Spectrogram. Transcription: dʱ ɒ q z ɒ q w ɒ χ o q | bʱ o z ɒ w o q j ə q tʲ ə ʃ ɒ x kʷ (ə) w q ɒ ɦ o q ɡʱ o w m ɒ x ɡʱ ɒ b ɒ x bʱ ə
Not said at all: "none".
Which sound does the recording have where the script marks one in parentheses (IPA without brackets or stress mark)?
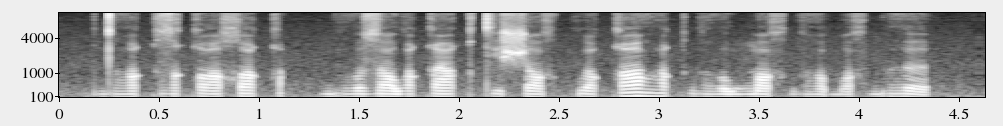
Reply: ə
